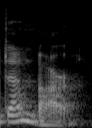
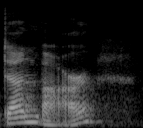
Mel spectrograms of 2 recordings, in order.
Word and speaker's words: Dunbar: Dunbar. Then I give my first and last name. Notice the second time I said that, Dunbar, the stress was on the first syllable of my last name.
